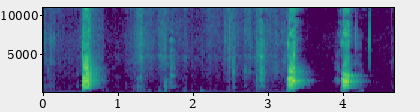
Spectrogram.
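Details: Five-year-old female Pomeranian indoors, playing with her purse, gives three sharp, high yapping barks: one, then a pause of nearly three seconds, then two close together, with soft rustling and handling noises between.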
